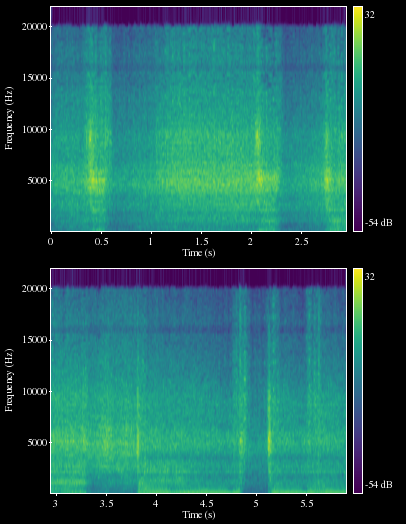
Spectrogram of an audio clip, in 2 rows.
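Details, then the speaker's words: 454 TBI-injected RV engine that had no injector signal, after fuel and brake cleaner sprayed into the intake: sputtering, uneven revs surging and dropping with stumbles; rough running from the sprayed fuel and cleaner. "she's not very happy because I've been spraying crap down the carburetor and plugging everything up and you know it's got all that freaking Fuel and brake cleaner and all that other crap down in the engine"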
